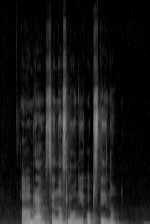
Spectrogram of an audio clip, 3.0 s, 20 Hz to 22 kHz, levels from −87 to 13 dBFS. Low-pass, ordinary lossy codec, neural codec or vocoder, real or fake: none; none; none; real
